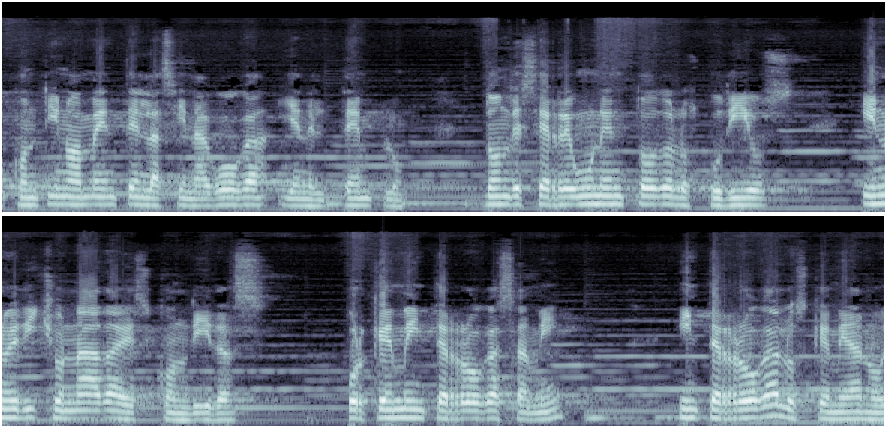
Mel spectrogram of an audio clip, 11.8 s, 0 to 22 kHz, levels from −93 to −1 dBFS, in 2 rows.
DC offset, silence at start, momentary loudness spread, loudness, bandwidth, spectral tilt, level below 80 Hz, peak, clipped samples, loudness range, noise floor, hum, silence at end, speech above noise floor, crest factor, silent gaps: under 0.1%; 0 s; 17 LU; -13 LUFS; 16.5 kHz; -6 dB/octave; -42 dBFS; 0 dBFS; under 0.1%; 2 LU; -34 dBFS; none; 0 s; 20 dB; 14 dB; none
